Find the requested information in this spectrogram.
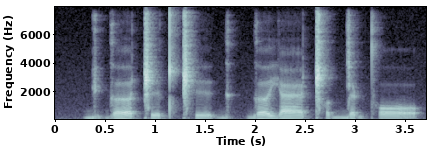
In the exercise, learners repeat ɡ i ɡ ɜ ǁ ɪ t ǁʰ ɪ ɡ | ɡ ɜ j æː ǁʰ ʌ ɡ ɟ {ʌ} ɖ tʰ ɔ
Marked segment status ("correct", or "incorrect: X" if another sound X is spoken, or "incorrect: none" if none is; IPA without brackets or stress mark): correct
